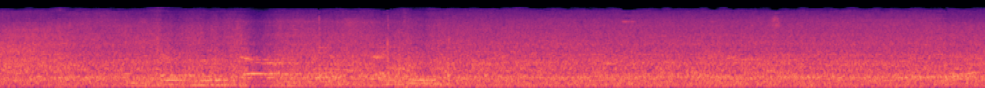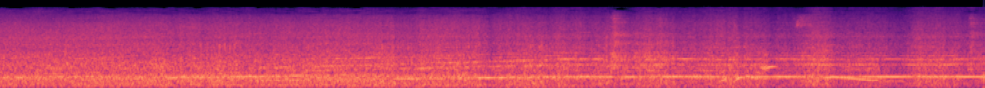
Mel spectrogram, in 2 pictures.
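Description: A ride car rumbles steadily along its track.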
